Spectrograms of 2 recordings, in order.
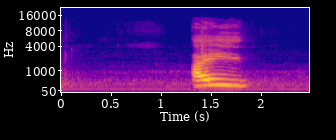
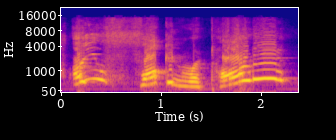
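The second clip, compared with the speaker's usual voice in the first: louder, higher, angry question; exasperated outburst; 8 semitones higher, 4 dB louder than usual. Real, not acted. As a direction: blurt it out in disbelief. Ranting at the officer.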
